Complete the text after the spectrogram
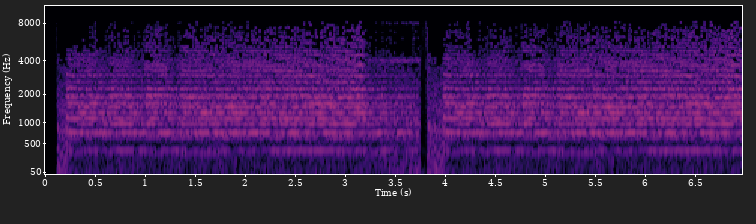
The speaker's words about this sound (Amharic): አዎ፣ የቀደመው ተመልሷል። ባቡሩ ዳግም ወደ ኢትዮጵያ መጥቷል።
